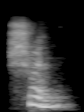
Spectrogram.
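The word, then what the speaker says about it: 順: relates to the next word um which is pronounced as shwin and often translated as agreeable or harmonious you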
